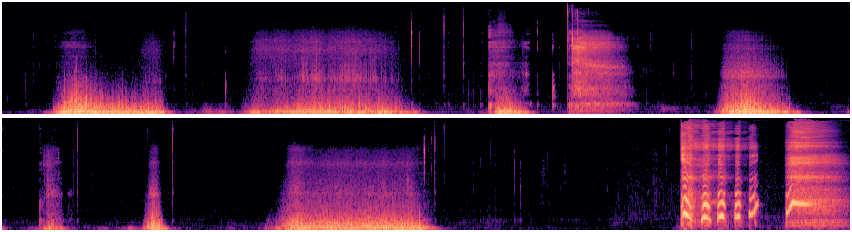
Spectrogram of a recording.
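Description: Soft breaths blown gently into the ear come as several airy, low puffs of varying length, separated by silences, with a few short clicks near the end.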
